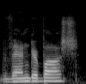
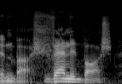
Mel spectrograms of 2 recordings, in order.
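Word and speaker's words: Vanden Bossche: Geert Vanderbosch? Am I Geert saying it correct? Vandenbosch.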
